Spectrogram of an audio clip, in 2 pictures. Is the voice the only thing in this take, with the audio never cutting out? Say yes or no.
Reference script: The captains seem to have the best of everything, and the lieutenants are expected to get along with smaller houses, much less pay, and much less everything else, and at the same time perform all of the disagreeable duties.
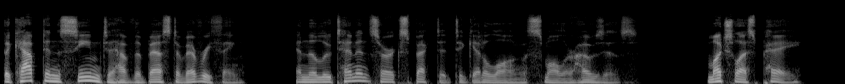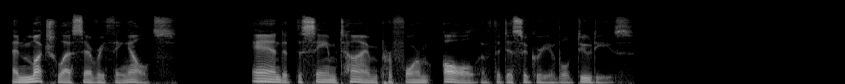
yes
